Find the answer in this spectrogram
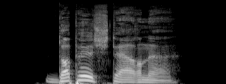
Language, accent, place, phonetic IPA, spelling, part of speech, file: German, Germany, Berlin, [ˈdɔpl̩ˌʃtɛʁnə], Doppelsterne, noun, De-Doppelsterne.ogg
- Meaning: nominative/accusative/genitive plural of Doppelstern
